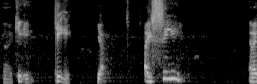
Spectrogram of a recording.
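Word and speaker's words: kiʻi: sorry um you know the word tikki is actually uh the tahitian word so in hawaiian it's pronounced ki yeah i see and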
